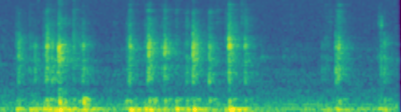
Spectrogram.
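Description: Rapid typing on a computer keyboard while entering a search: fast runs of sharp plastic key clicks in uneven bursts with brief pauses, and no voices.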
